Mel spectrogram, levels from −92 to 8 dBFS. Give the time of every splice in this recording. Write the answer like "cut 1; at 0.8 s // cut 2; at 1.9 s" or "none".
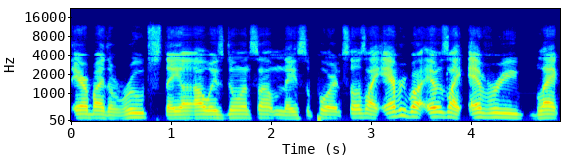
none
